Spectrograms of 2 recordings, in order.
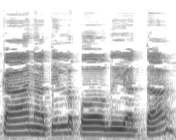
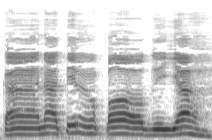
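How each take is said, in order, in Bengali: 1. শেষ শব্দটি একটি t ধ্বনি ও একটি স্বরধ্বনি দিয়ে শেষ হয়। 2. শেষ শব্দটি একটি h ধ্বনি দিয়ে শেষ হয়। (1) "এখানে আছে" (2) "থামলো হবে"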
